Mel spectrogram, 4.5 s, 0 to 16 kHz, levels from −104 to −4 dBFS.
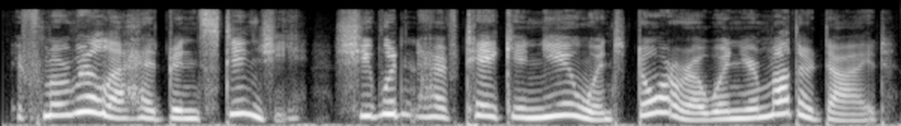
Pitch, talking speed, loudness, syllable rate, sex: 280 Hz, 215 wpm, -16 LUFS, 5.2 syllables/s, female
